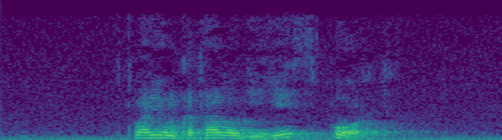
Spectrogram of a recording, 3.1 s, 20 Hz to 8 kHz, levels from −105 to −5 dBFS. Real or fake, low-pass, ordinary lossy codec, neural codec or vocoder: real; 7.2 kHz; AAC, 32 kbps; none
